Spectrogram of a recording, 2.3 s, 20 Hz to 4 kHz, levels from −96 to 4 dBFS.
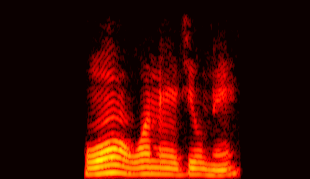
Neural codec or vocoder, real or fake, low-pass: none; real; 3.6 kHz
